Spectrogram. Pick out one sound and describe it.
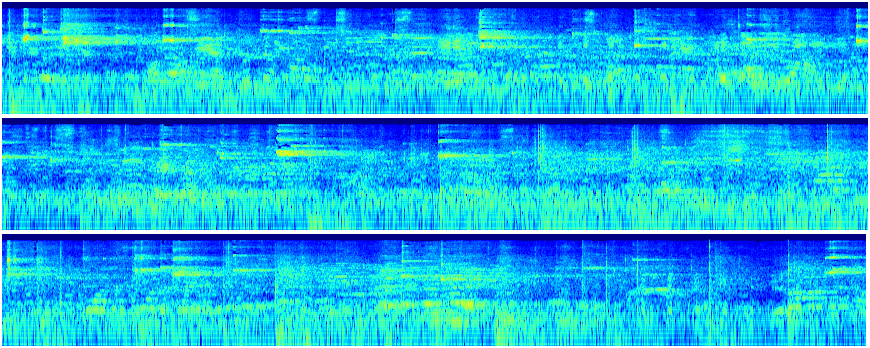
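A crowd of spectators murmurs and cheers in a large echoing gym.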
